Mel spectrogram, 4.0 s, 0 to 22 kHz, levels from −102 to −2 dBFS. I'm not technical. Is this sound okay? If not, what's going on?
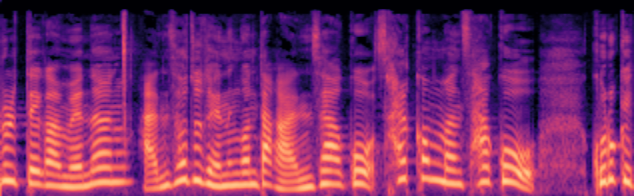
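No. At 2.37 s there is a single sharp click in the speech. It is likely caused by dropped samples: roughly one sample went missing, so the waveform jumps straight to a later value. The gap is far too brief to lose any sound.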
